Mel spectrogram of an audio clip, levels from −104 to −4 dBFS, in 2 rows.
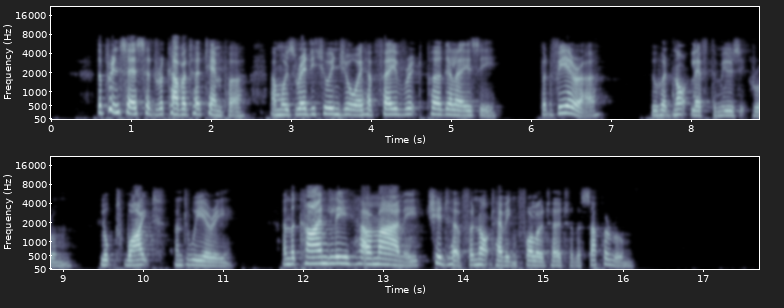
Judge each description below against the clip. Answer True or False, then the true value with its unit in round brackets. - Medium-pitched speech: True (180 Hz)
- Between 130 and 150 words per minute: True (140 wpm)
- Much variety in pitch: False (3.7 semitones)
